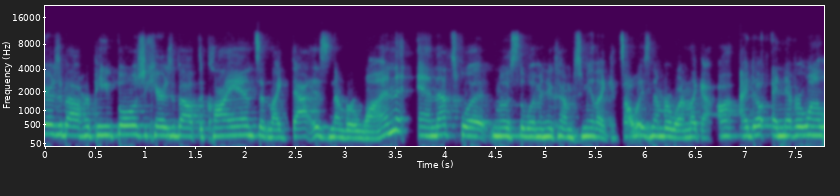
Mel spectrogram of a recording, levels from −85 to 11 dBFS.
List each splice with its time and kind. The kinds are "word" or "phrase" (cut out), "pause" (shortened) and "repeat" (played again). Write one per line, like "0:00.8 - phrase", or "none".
none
